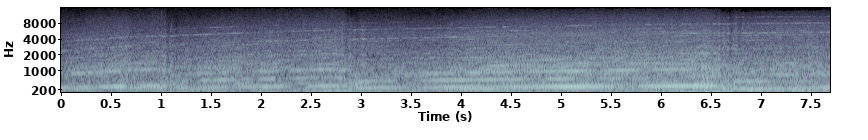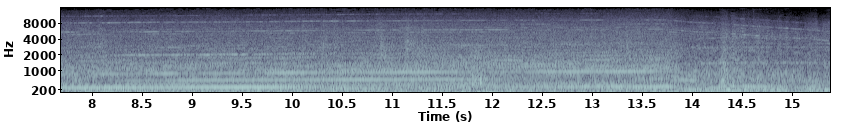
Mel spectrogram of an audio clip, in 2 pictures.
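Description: A GT2 race car engine in the racing game Assetto Corsa Competizione, loud and close, rising through the revs in repeated pulls with sharp drops at each gear change and brief crackles on the overrun.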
